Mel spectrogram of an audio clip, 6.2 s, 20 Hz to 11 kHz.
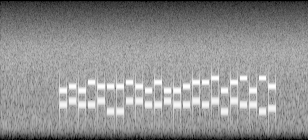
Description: DTMF, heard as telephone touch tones, dialled by machine, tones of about 140 ms. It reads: 7079022#079*78#9D1#C7A5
